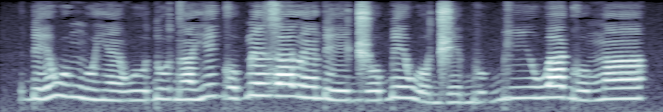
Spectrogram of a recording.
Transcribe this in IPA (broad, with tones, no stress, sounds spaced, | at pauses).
ɗ e˨˦ w u˧ ŋ u˨ j ɛ̃˨ w u˨ ɗ u˧ d ã˧ j e˦ ɡ o˧ ɓ ɛ̃˦ z a˦ l ɛ̃˦ ɗ eː˧ d͡ʒ o˧ ɓ e˦ w o˨ d͡ʒ e˨ b u˨ ɡ͡b iː˦ w a˦ ɡ o˧ ŋ ã˦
